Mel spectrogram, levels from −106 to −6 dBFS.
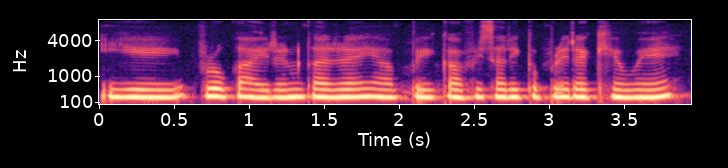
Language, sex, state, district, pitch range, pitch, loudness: Hindi, female, Uttar Pradesh, Budaun, 225-235 Hz, 230 Hz, -13 LUFS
